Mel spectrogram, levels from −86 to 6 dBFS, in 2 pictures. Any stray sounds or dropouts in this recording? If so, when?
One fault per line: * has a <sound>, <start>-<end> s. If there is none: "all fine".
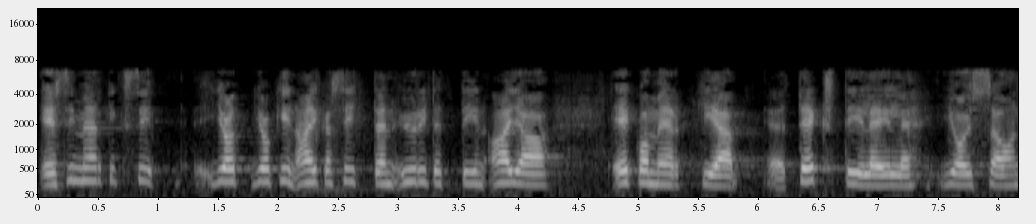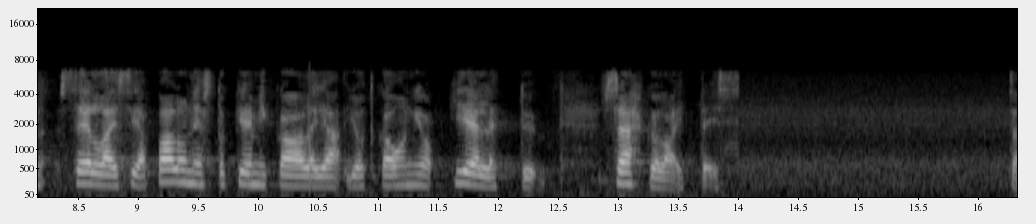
all fine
